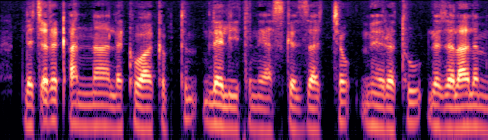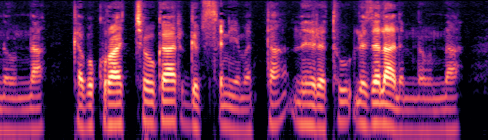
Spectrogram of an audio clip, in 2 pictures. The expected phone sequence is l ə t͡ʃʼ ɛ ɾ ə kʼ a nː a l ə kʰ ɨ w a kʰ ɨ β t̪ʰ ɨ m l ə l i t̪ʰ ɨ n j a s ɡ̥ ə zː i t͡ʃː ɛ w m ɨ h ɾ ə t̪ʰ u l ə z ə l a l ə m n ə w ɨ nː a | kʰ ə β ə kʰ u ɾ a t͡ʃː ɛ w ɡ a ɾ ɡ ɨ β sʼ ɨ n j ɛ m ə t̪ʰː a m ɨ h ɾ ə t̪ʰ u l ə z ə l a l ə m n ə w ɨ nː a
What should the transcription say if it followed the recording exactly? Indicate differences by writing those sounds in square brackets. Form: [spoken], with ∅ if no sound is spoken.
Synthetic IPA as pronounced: l ə t͡ʃʼ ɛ ɾ ə kʼ a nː a l ə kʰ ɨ w a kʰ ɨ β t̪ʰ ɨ m l ə l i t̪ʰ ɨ n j a s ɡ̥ ə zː [a] t͡ʃː ɛ w m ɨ h ɾ ə t̪ʰ u l ə z ə l a l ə m n ə w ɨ nː a | kʰ ə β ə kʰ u ɾ a t͡ʃː ɛ w ɡ a ɾ ɡ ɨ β sʼ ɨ n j ɛ m ə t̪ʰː a m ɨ h ɾ ə t̪ʰ u l ə z ə l a l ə m n ə w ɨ nː a

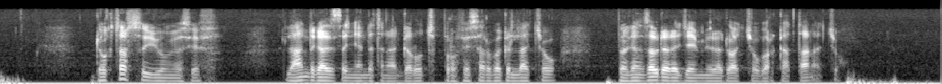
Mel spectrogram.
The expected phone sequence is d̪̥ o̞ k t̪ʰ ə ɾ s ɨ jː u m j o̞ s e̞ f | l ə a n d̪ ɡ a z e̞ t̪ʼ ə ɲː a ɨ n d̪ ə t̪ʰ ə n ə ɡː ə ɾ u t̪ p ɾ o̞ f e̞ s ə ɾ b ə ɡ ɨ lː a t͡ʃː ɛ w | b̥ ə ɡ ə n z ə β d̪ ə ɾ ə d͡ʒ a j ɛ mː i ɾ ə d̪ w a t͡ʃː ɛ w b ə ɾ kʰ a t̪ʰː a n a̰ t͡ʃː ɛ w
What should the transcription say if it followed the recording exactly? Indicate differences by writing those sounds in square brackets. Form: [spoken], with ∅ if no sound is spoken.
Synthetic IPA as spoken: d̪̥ o̞ k t̪ʰ ə ɾ s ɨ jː u m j o̞ s e̞ f | l ə a n d̪ ɡ a z e̞ t̪ʼ ə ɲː a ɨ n d̪ ə t̪ʰ ə n [a] ɡː ə ɾ u t̪ p ɾ o̞ f e̞ s ə ɾ b ə ɡ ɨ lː a t͡ʃː ɛ w | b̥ ə ɡ ə n z ə β d̪ ə ɾ ə d͡ʒ a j ɛ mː i ɾ ə d̪ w a t͡ʃː ɛ w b ə ɾ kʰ a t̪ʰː a n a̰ t͡ʃː ɛ w

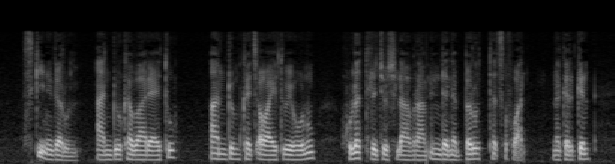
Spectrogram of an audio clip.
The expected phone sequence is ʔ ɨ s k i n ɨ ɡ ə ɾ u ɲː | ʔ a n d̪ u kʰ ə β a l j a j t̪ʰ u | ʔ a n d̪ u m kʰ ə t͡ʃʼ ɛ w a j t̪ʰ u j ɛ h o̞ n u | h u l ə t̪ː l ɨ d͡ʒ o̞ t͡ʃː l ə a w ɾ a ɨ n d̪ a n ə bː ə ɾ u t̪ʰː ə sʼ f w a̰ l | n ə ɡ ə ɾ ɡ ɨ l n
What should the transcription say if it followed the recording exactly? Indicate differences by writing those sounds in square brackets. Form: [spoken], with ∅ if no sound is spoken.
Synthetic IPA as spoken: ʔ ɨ s k i n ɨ ɡ ə ɾ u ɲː | ʔ a n d̪ u kʰ ə β a [ɾ] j a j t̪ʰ u | ʔ a n d̪ u m kʰ ə t͡ʃʼ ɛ w a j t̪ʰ u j ɛ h o̞ n u | h u l ə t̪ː l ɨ d͡ʒ o̞ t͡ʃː l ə a [β] ɾ a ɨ n d̪ [ə] n ə bː ə ɾ u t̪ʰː ə sʼ f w a̰ l | n ə ɡ ə ɾ ɡ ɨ [∅] n

